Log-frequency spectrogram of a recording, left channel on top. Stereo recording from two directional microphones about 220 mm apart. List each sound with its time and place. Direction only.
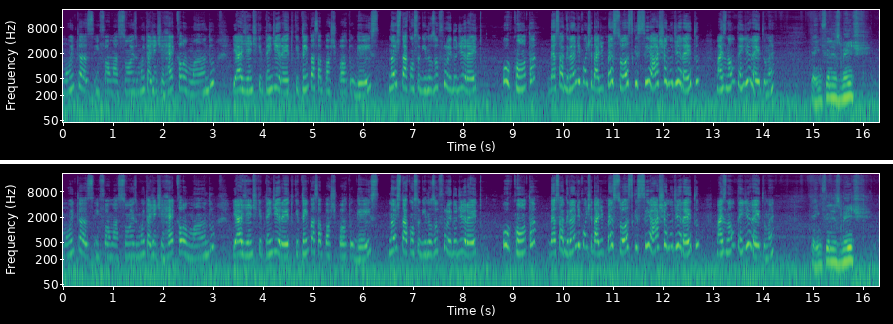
0.1 s speech: 5° right (ahead or behind)
15.3 s speech: 25° left (ahead or behind)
